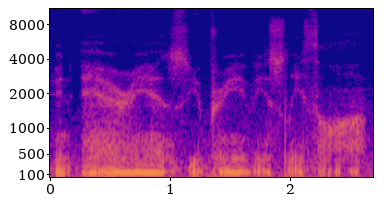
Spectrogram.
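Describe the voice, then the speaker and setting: A performer voicing a gentle giant catboy in a whispered ASMR roleplay, soothing and rambling, with hesitant pauses. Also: mid-range voice, monotone. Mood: gentle, reassuring. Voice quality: breathy whisper. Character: gentle giant catboy, soothing, reassuring, shyly self-conscious.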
